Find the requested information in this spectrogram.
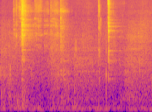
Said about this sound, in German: Zwei wunderschöne gefrostete Gläser mit nochmal frischem Eis.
